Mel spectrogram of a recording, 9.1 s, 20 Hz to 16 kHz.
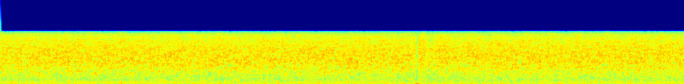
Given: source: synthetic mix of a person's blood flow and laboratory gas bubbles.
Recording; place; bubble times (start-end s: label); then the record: Doppler ultrasound of blood flow; subclavian vein
no bubbles
From the record:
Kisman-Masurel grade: 000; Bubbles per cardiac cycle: 0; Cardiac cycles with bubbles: 0%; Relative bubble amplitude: no bubbles discernible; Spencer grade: 0 (complete lack of bubble signals)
